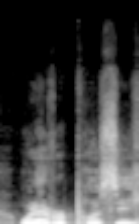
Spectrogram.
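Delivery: ordinary talk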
